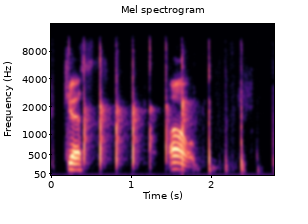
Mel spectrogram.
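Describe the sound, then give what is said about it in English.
A short burst of sharp hand claps in an uneven rhythm, about a dozen in all, with a couple of excited vocal whoops near the start and middle, congratulating a man on his engagement. “Can we get a clap?”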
